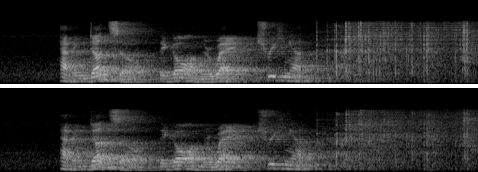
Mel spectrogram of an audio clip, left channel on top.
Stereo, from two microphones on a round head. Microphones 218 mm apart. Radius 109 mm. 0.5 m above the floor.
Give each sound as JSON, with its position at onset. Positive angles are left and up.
{"t": 0.6, "sound": "a man speaking", "side_deg": 50, "distance_m": 1.3}
{"t": 3.2, "sound": "crumpling", "side_deg": 45, "distance_m": 0.7}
